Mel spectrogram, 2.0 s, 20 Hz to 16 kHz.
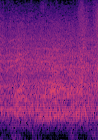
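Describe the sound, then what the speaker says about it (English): A sold-out arena crowd in the WWE 2K24 wrestling video game roars and cheers in a steady, loud wash that holds from start to finish with no breaks. "This sold-out crowd is appreciative of these two men's efforts tonight."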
